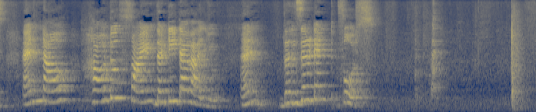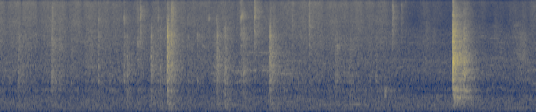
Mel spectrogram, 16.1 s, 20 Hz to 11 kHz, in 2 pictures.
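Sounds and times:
eraser rubbing on whiteboard: 0:07.1 - 0:14.2.

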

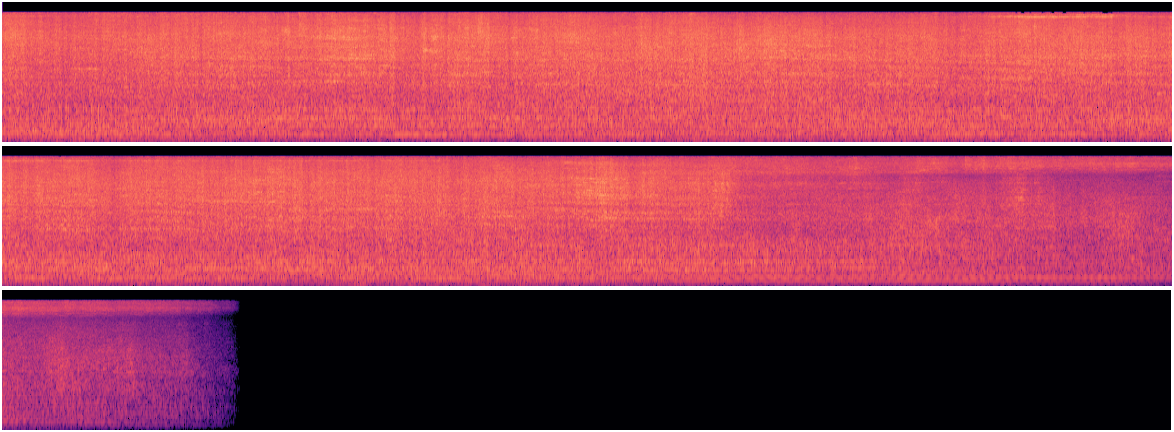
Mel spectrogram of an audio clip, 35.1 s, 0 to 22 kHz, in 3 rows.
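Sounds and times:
train wheels clattering on rail: 0:00.0 - 0:19.2
steady ringing of rails: 0:00.0 - 0:24.7.

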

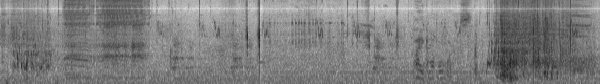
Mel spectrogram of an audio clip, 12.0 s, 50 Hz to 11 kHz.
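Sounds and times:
fishing reel buzzing: 0:01.1 - 0:03.2
fish splashing at surface: 0:09.7 - 0:11.6.

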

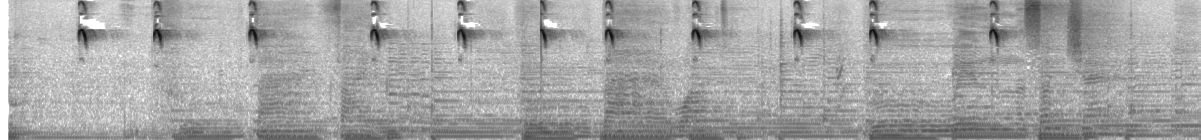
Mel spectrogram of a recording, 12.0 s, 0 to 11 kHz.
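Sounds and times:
background music: 0:00.1 - 0:12.0
ground squirrel alarm chirps: 0:00.8 - 0:01.8, 0:02.5 - 0:02.7, 0:03.7 - 0:04.0, 0:04.6 - 0:04.8, 0:05.4 - 0:06.3, 0:06.9 - 0:07.2, 0:08.0 - 0:09.0, 0:09.9 - 0:10.2.

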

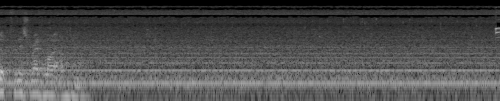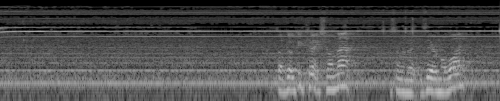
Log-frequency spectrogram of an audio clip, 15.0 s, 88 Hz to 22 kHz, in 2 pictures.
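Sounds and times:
machine electrical hum: 0:00.0 - 0:15.0
high-pitched electronic buzzer tone: 0:07.4 - 0:15.0.

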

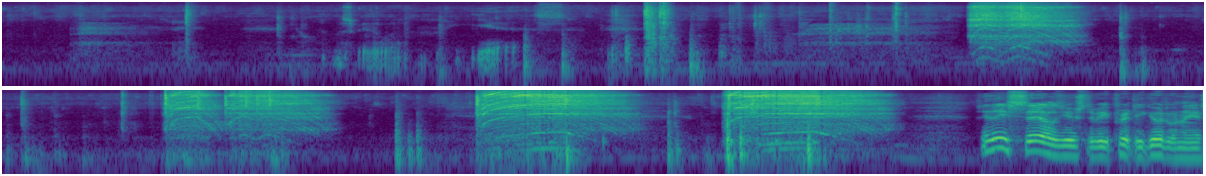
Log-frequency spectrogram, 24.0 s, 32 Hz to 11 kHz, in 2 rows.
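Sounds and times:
cordless drill unscrewing screws: 0:09.7 - 0:10.8, 0:13.6 - 0:15.3, 0:16.8 - 0:18.4, 0:19.2 - 0:21.0.

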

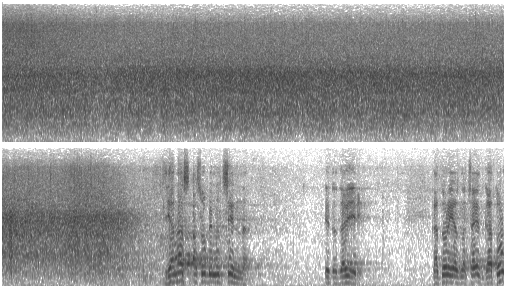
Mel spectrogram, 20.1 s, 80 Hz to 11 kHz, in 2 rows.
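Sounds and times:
audience applause: 0:00.0 - 0:13.3.

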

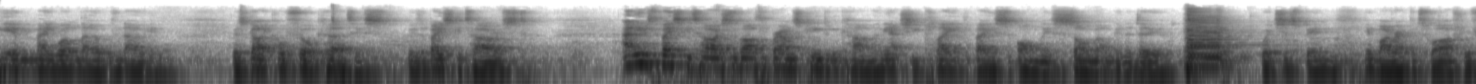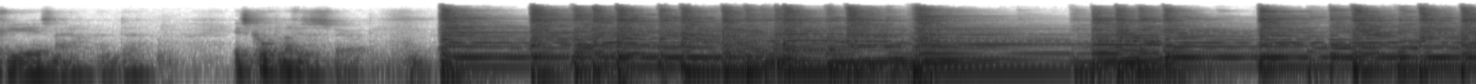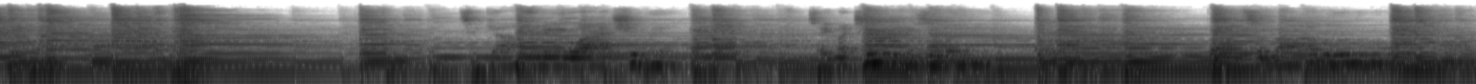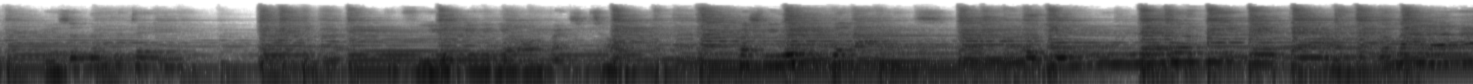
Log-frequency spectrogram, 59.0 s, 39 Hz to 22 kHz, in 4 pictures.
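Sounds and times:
acoustic guitar strumming chords: 0:11.8 - 0:12.6, 0:19.1 - 0:59.0.

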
